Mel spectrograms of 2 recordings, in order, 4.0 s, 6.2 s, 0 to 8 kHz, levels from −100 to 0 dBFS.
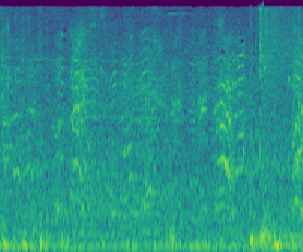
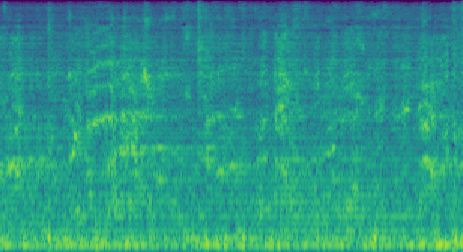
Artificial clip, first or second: second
